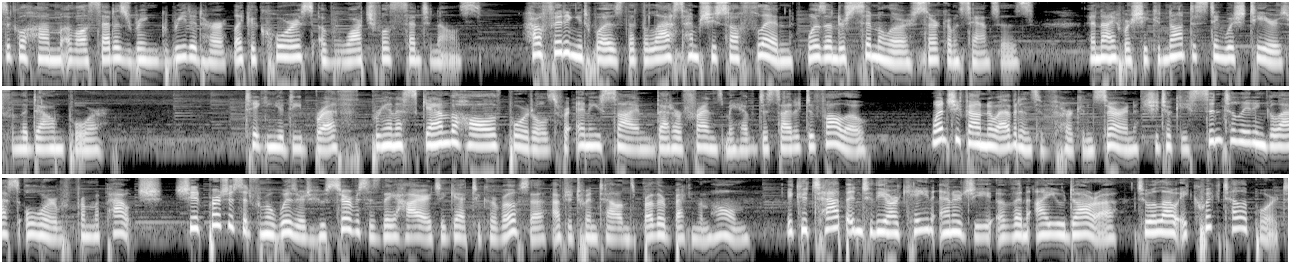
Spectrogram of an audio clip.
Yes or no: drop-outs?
no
